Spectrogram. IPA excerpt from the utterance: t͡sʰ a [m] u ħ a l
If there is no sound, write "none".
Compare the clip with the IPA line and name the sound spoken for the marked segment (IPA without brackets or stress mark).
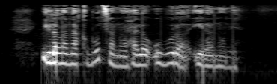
n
